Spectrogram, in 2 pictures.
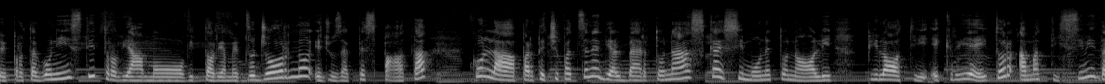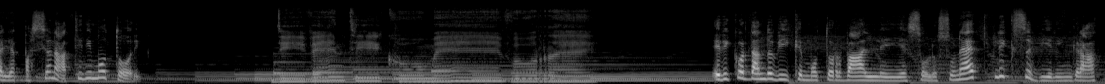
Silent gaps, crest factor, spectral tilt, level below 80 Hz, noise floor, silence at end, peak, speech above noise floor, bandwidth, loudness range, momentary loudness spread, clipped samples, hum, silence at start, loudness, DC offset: none; 20 dB; -5.5 dB/octave; -60 dBFS; -52 dBFS; 0 s; -8 dBFS; 24 dB; 15.5 kHz; 8 LU; 12 LU; under 0.1%; none; 0 s; -28 LUFS; under 0.1%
